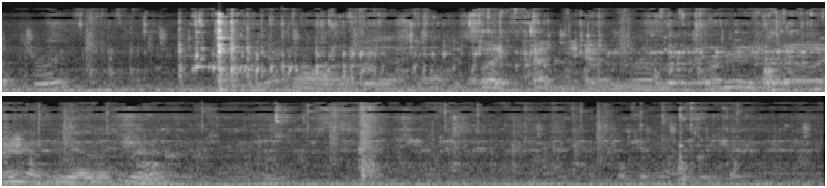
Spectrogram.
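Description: Water pours into a glass cylinder.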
